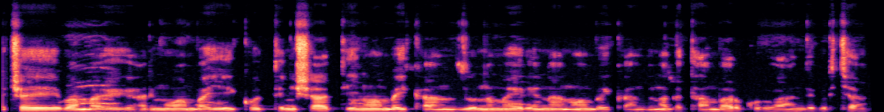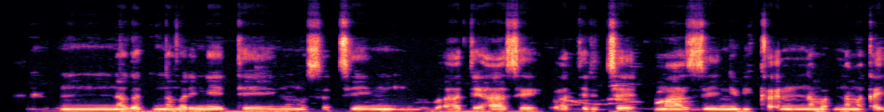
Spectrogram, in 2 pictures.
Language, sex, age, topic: Kinyarwanda, male, 25-35, government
